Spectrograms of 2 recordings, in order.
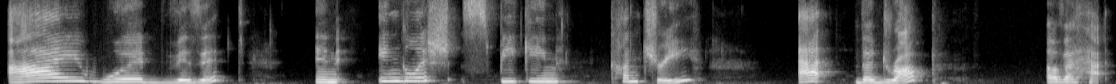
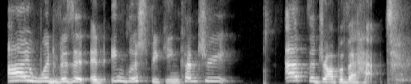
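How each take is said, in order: First: The sentence is spoken slowly and carefully. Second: The sentence is spoken at a quicker pace. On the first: "Let's say it slowly" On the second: "Let's say it a little faster"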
